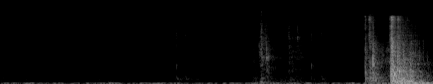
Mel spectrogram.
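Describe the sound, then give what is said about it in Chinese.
A door is opened. Faint clicks and soft rattles of the handle and latch are followed by a sudden louder, broad thud-like rush at the end. “那来吧，开门。”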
